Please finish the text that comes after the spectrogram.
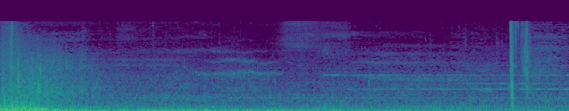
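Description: Confringo blasting spell from the video game Hogwarts Legacy, a deep booming explosion at the start that rolls off into a fading rumble, followed by softer magical shimmer and a sharp crack near the end.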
